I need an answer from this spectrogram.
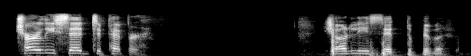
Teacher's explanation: instead of said, with a long A, it's a short E.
